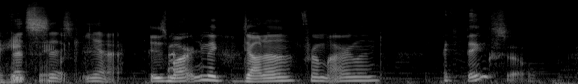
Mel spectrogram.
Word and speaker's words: McDonagh: how to pronounce it i always read it as mcdowell but there is an n in there it's mcdonough he's an irish guy can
